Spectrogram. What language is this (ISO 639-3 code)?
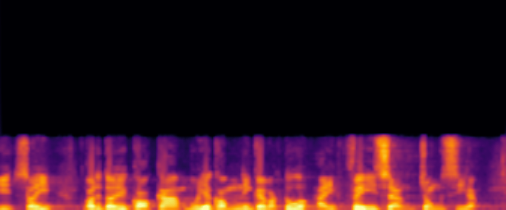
yue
